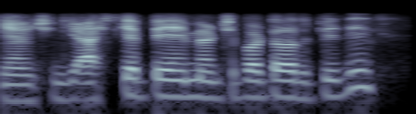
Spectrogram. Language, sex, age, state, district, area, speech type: Kashmiri, male, 18-30, Jammu and Kashmir, Pulwama, rural, conversation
